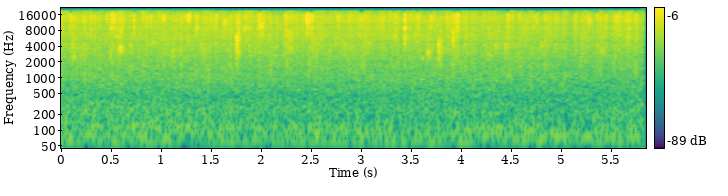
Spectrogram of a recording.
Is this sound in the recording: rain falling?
yes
